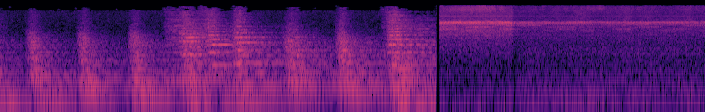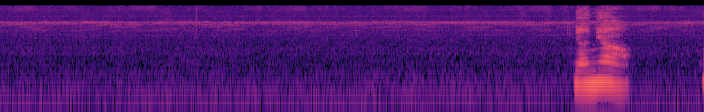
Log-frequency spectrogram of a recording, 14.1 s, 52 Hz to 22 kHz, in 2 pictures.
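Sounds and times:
crickets chirring: 0:04.4 - 0:14.0.

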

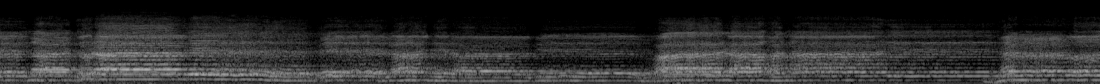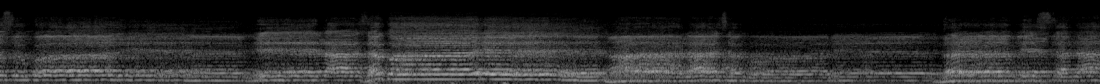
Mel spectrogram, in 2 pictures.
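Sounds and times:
voices chanting long notes: 0:00.0 - 0:22.0.

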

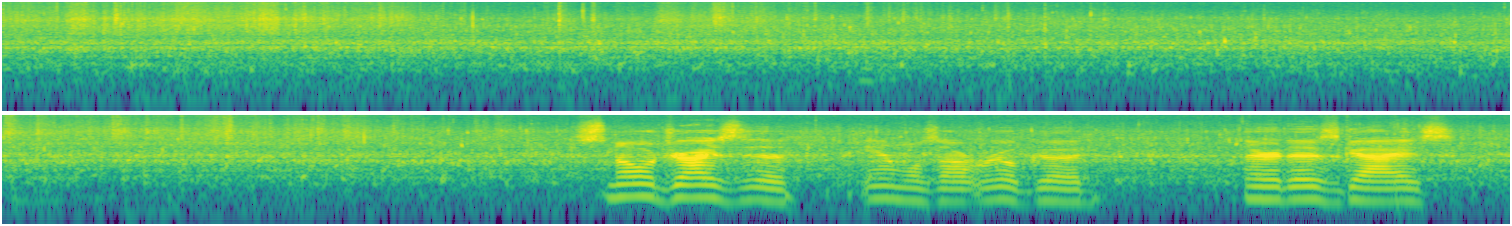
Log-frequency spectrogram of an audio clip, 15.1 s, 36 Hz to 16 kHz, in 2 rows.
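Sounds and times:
snow crunching and rustling: 0:00.0 - 0:02.1
creek flowing: 0:00.0 - 0:15.0.

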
